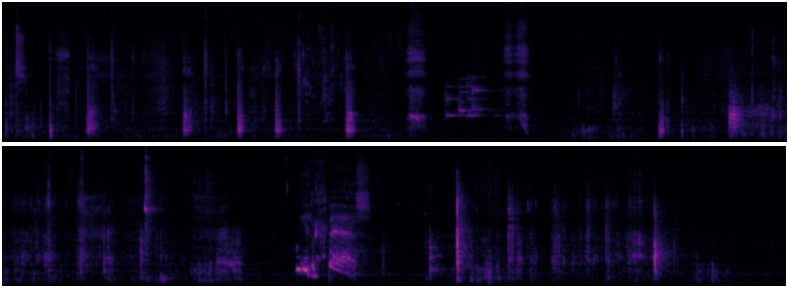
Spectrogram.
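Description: Handling sounds of a drinking glass and a plastic gallon water jug: a string of light knocks and clicks as they are picked up, set down and the cap opened, then water poured from the jug into the glass with a rising glug about two-thirds of the way through.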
